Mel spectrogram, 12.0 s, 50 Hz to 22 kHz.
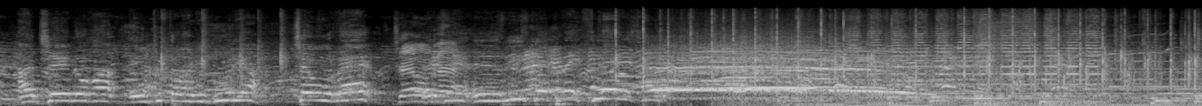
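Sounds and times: crowd cheering and shouting: 5.2s - 12.0s
long held shout: 6.5s - 11.1s.

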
